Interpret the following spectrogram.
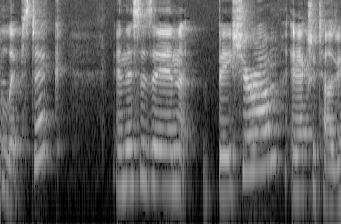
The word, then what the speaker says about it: Beisharam: And this is in Beisharam. It actually tells you how to pronounce it on here, so that is how I know.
